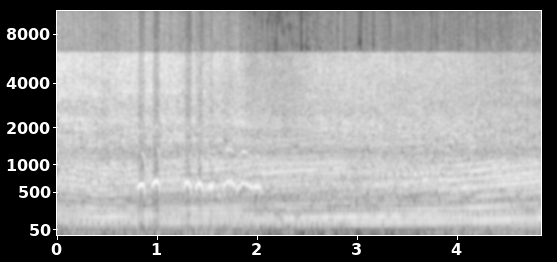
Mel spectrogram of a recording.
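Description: Several Mitsubishi Lancer Evolution track cars running hard through a corner, their engine notes overlapping, with one engine's note rising steadily as it accelerates out in the last second or so.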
